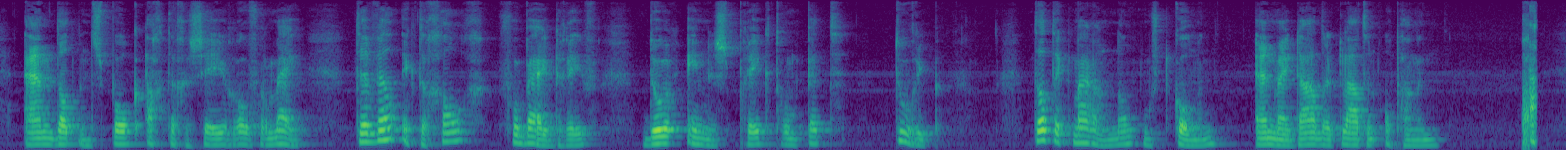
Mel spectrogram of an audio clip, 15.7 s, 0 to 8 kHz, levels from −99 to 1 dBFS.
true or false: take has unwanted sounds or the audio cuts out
true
